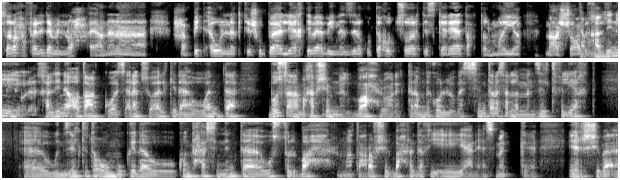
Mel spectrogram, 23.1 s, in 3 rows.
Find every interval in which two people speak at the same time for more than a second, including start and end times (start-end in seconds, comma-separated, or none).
7.2-8.6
